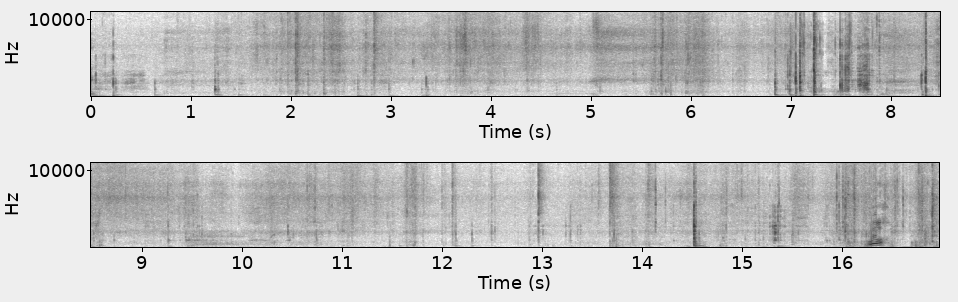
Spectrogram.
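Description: Footsteps and rustling over stony, overgrown ground, mixed with the knocks and scrapes of a handheld camera being moved. There is a louder cluster of knocks about seven seconds in and a single sharp knock near the end.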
